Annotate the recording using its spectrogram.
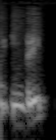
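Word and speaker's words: עברית: El idioma hebreo es pronunciado como Imbrit.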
